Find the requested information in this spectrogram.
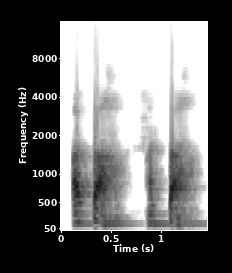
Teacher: इसमें आधा हा आता है हलंत के साथ हा आता है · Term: विसर्ग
